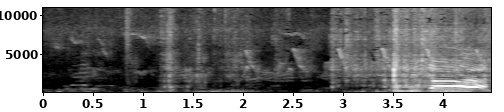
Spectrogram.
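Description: Water splashing near the end as a hooked rohu thrashes at the surface, with a loud call falling in pitch over it. A low rumble runs underneath.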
